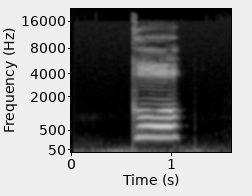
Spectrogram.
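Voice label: "g", Mandarin Chinese pinyin; pinyin2; pinyinji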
